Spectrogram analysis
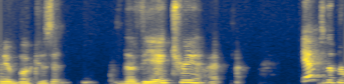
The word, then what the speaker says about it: Vietri: nicholas a brand new book is it the va tree yeah is that the right pronunciation yep the entry project um is just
